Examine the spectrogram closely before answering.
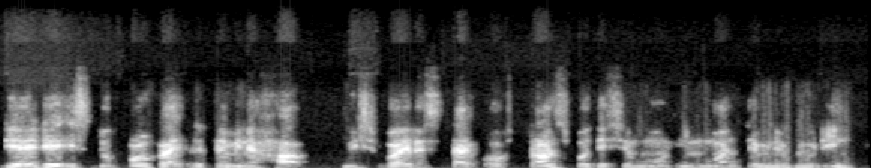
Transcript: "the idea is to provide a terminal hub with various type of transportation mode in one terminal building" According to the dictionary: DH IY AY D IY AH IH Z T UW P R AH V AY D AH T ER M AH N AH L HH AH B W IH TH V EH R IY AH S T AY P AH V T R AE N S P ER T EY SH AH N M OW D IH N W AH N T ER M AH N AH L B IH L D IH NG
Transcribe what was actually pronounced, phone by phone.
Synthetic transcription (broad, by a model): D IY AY D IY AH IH S T UW P R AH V AY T AH T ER M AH N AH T HH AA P W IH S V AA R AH S T AY P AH F T R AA N S P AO T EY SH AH N M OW IH N W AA N T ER M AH N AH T B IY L D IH NG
